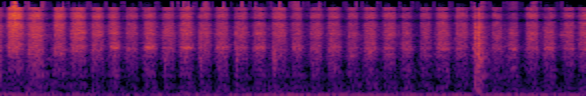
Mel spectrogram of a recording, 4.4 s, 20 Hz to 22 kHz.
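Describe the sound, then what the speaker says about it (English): Wet sanding with fine sandpaper on the painted front end of a 1985 C4 Corvette makes a steady, rhythmic back-and-forth scrubbing, close and continuous, with one sharper scrape near the end. "We want to use a finer sandpaper now,"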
